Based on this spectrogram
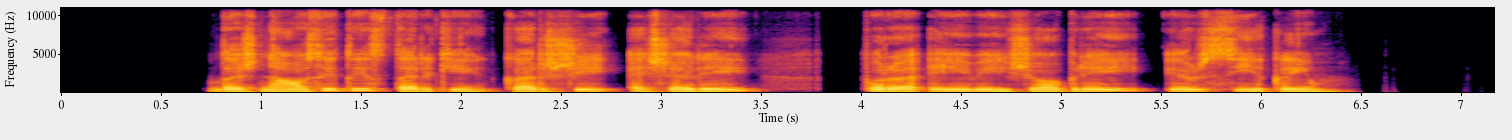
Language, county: Lithuanian, Vilnius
